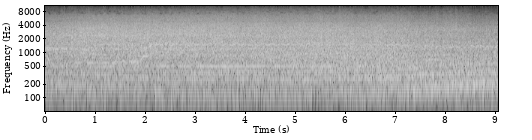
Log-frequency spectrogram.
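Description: A formation of jet planes roars steadily overhead.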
